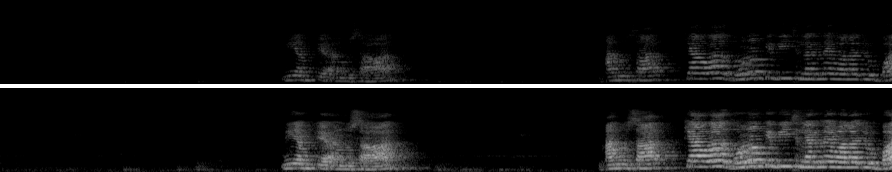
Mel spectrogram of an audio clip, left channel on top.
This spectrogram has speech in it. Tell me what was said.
क्या होगा, दोनों के बीच लगने वाला जो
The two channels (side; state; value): left; quieter; 16.7 dB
